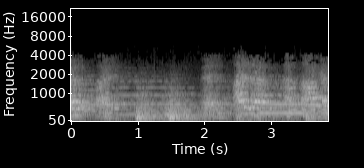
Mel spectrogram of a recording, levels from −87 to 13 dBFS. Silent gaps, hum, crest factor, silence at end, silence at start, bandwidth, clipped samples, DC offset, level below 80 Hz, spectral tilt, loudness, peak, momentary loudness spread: none; none; 14 dB; 0 s; 0 s; 4.6 kHz; under 0.1%; 0.3%; -46 dBFS; -6 dB/octave; -22 LUFS; -6 dBFS; 7 LU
